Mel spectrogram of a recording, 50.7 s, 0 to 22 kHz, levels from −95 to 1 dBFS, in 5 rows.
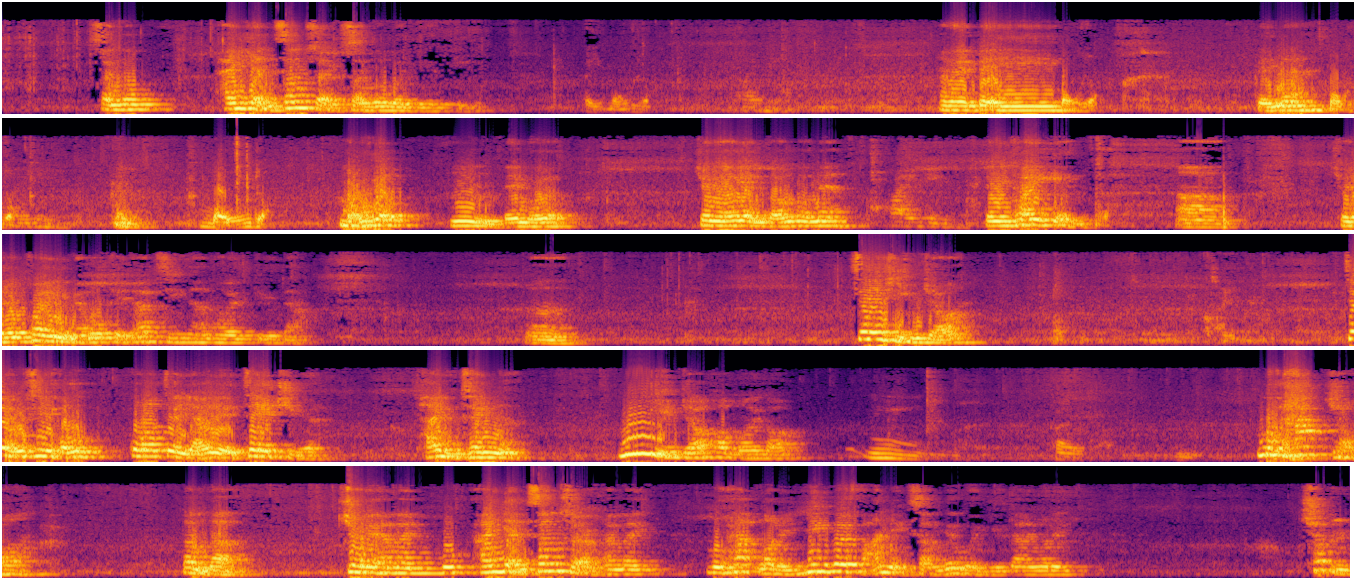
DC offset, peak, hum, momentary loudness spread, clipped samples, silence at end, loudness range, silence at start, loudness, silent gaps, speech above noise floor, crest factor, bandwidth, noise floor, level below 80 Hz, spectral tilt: under 0.1%; 0 dBFS; none; 23 LU; 7%; 0 s; 11 LU; 0.15 s; -7 LUFS; none; 36 dB; 8 dB; 16.5 kHz; -42 dBFS; -36 dBFS; -6 dB/octave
